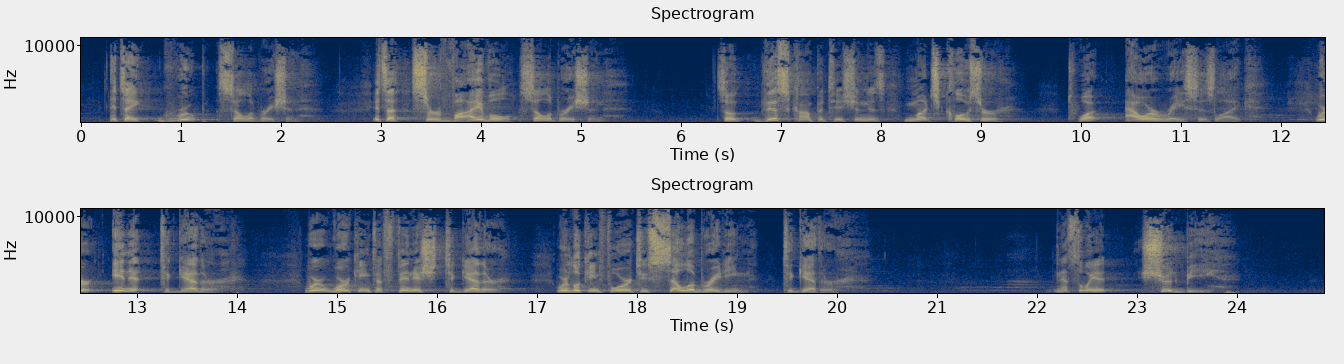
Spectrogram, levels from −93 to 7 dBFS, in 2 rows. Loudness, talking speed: -21 LUFS, 100 wpm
